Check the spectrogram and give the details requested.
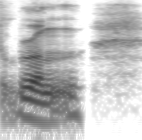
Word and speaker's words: Rome: Even though there's no agreed on etymology as to what Rome is, of course, Rome isn't pronounced Rome in terms of its origins. It's Rum, and Rum is supposed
